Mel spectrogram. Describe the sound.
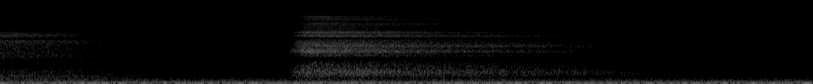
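A single deep breath makes a soft, airy rush lasting about three seconds. It is faint over a low, steady hum.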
